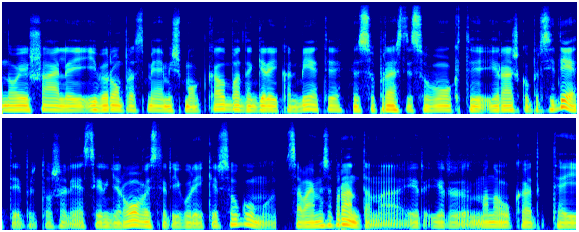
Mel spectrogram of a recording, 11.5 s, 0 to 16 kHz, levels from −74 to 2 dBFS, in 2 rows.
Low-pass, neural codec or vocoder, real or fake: 14.4 kHz; none; real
